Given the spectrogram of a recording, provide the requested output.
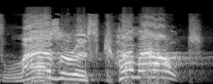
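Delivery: Jesus shouting into the tomb; loud voice. A narrator's reading. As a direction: call the dead man out of the tomb. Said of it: "he cried out with a loud voice".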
